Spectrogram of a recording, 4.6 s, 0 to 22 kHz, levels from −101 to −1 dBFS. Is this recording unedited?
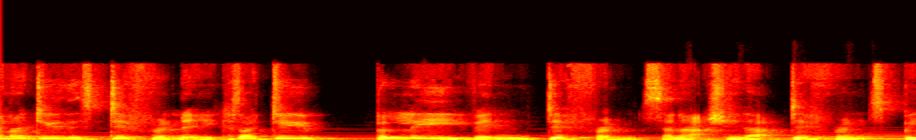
yes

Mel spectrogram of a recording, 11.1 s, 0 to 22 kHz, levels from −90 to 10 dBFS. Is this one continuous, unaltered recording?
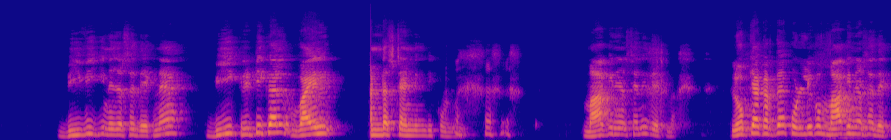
yes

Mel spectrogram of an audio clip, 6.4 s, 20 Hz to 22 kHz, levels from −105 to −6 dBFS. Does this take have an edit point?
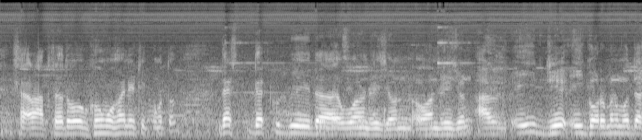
no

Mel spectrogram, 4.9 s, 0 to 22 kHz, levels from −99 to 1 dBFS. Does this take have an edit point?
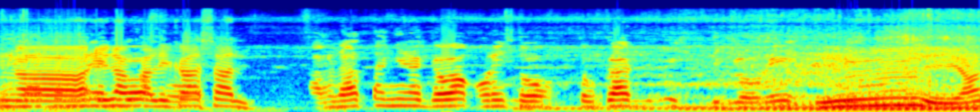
no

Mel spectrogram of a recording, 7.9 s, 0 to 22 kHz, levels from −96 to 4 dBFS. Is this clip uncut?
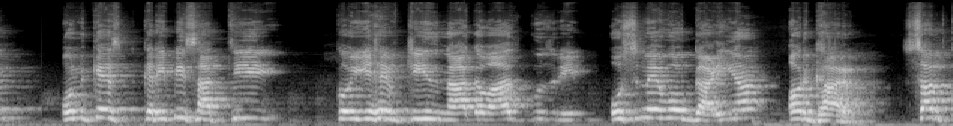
yes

